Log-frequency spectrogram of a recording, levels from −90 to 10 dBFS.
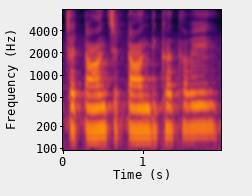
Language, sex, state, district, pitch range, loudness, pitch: Surgujia, female, Chhattisgarh, Sarguja, 180-190 Hz, -16 LUFS, 185 Hz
